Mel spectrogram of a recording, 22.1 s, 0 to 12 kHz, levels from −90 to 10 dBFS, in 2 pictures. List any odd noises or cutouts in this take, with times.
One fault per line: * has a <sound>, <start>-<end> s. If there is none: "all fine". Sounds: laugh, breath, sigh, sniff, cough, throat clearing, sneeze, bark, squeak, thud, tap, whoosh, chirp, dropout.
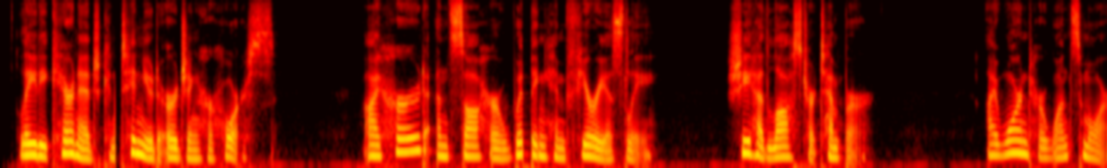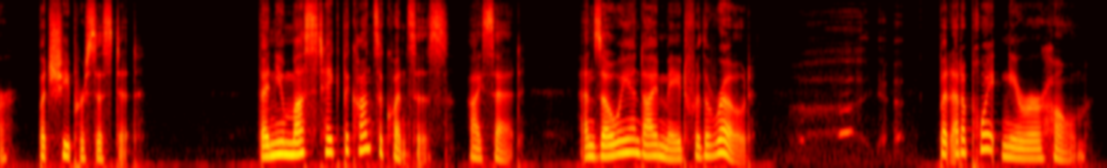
* has a dropout, 1.2-1.2 s
* has a breath, 19.0-20.1 s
